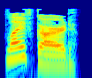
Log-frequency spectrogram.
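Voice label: "life guard", British English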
